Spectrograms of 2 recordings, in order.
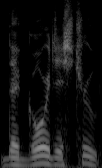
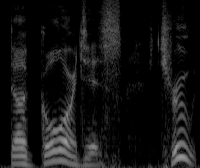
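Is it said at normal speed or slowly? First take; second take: normal speed; slowly. First: It is said at normal speed. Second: It is said slowly.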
